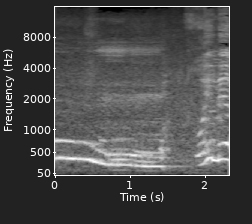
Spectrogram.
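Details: Pet Alaskan Malamute Luoluo, whose owner is sick in bed, makes a drawn-out howl that sinks in pitch, falls quiet briefly, then rises into a second, higher yowl.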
